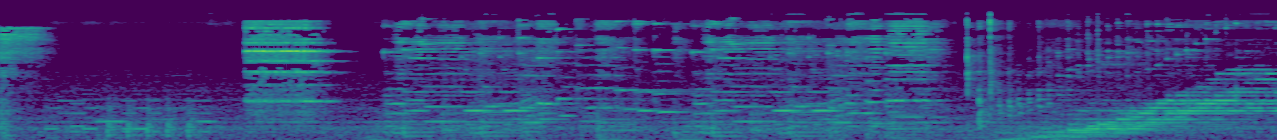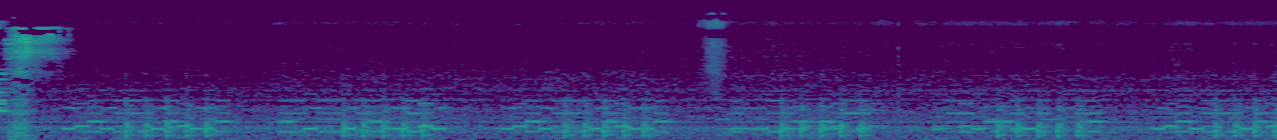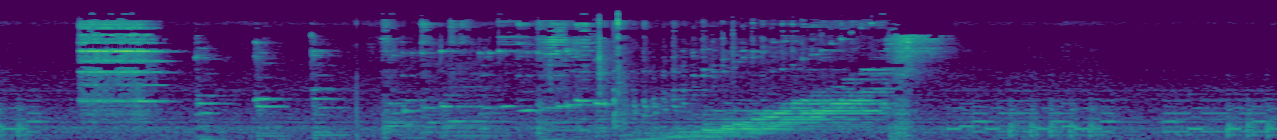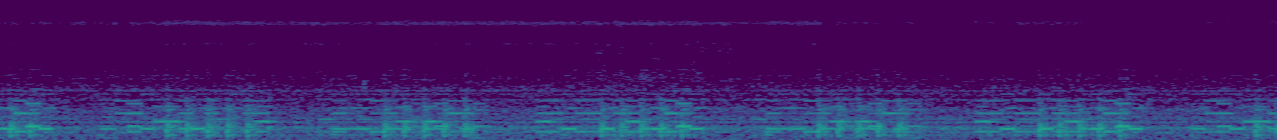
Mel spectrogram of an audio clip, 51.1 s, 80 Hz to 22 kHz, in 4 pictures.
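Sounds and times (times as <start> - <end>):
slot machine ringing chime: 2.4 - 9.5, 10.2 - 12.9, 26.3 - 34.7
slot machine melodic jingle: 2.4 - 17.2, 22.2 - 36.6.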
